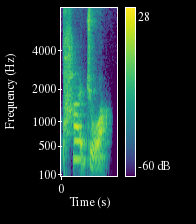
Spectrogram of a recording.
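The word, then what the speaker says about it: Padua: other Italian cities like the city of Padova it's called padwa that's a sort of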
